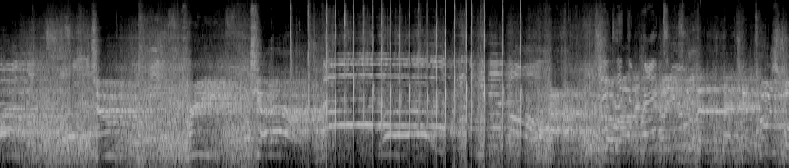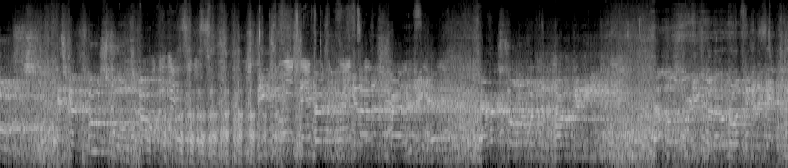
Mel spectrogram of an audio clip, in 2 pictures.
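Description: A man's voice amplified through a handheld megaphone, buzzy and hard to make out.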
